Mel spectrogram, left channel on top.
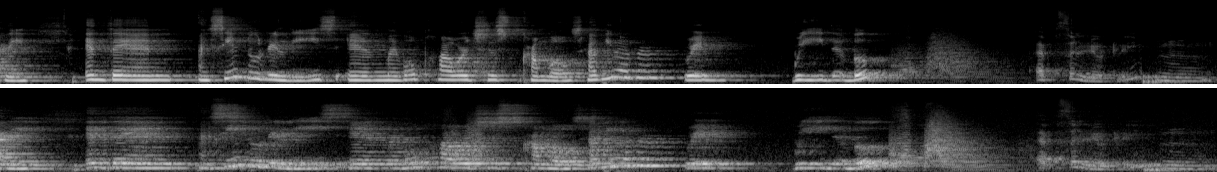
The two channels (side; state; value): both; normal; correlation 0.42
